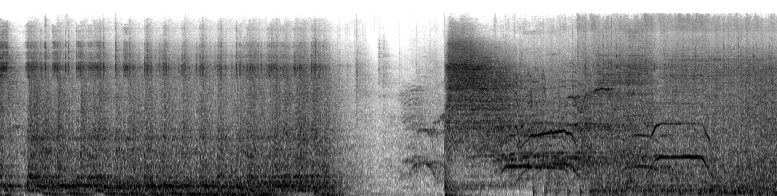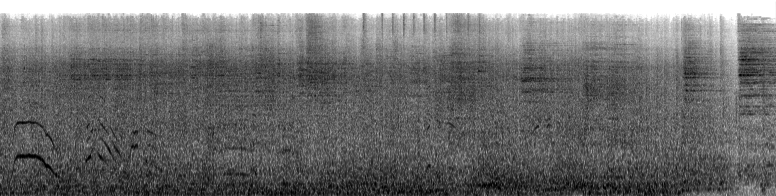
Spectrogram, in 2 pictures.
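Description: Rock drum kit solo: fast, dense drumming with cymbals that drops away for a moment, then a sudden loud crash. Shouting, whooping and applause from the crowd follow.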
